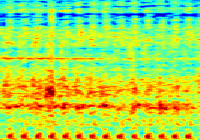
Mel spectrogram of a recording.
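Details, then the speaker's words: Scooter after DIY CVT cleaning and reassembly: even idle thump about ten a second with faint belt hum, no rattle or grind from transmission; now quiet, normal idle. "yung mga paps, so, tahimik na, ay goods na."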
